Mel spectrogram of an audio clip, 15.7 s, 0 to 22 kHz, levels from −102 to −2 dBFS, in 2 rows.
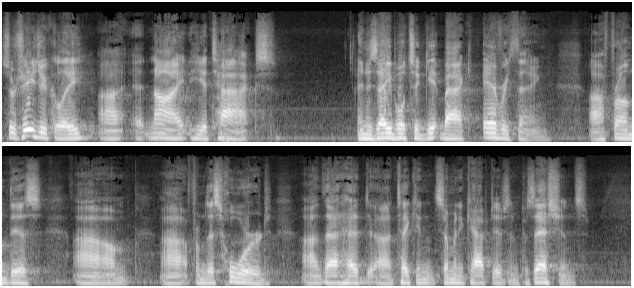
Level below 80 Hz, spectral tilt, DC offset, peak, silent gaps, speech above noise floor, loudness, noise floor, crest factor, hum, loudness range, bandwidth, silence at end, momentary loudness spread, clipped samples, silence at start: -46 dBFS; -5.5 dB/octave; under 0.1%; 0 dBFS; none; 35 dB; -15 LUFS; -49 dBFS; 14 dB; none; 5 LU; 15 kHz; 0.6 s; 14 LU; under 0.1%; 0 s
